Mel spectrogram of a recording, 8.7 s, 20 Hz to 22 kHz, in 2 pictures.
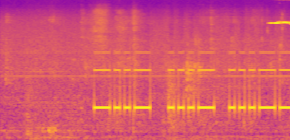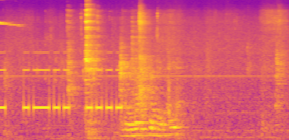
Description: Morse code, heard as a keyed tone, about 16 wpm, 940 Hz, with the noise of a restaurant. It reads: XV3LH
